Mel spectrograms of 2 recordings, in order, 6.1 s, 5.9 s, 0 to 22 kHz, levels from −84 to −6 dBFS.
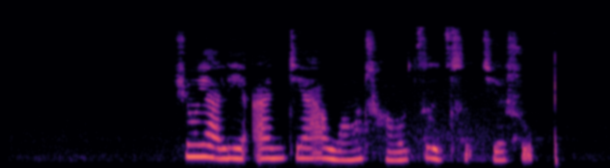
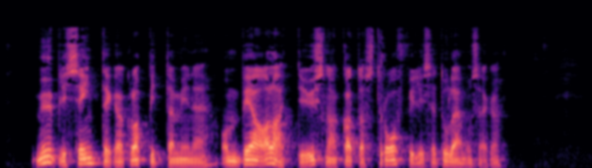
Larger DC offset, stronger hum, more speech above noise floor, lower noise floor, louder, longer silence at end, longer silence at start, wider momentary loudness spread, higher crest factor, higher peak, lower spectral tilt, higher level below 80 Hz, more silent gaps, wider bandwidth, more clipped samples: neither; neither; second, 38 dB vs 46 dB; first, -75 dBFS vs -71 dBFS; second, -38 LUFS vs -26 LUFS; second, 0.55 s vs 0.9 s; first, 1.75 s vs 0.35 s; about the same, 11 LU vs 10 LU; about the same, 18 dB vs 20 dB; second, -20 dBFS vs -8 dBFS; second, -4.5 dB/octave vs -6 dB/octave; second, -88 dBFS vs -46 dBFS; neither; about the same, 11.5 kHz vs 11.5 kHz; neither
